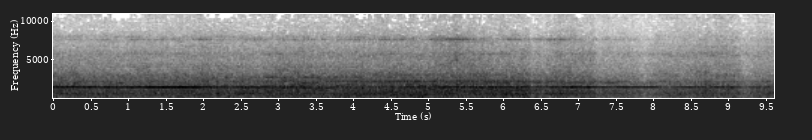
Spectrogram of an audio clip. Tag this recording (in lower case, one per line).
airplane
